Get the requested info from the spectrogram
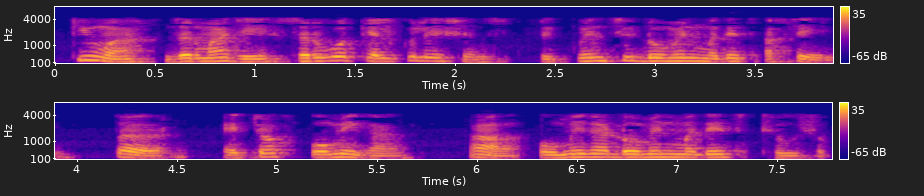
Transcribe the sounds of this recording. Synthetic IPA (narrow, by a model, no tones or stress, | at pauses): kĩw̃ʋad͡zəɾmad͡ʑʱesəɾʋəkælkjuleɕənsfɾikʋensiːɖomenməd̪ʱːjet͡səselt̪əɾɛt͡ɕɔfomeɡa | ɦãomeɡaɖomenməd̪ʱːjet͡sʈʰeuɕək̚t̪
